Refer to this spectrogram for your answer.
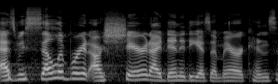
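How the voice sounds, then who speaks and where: A woman's bright, sharp, medium-pitched voice at a fairly quick pace with ordinary pitch variation. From Jamaica, moved to US at nine. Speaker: speaker sharing immigrant story. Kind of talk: prepared personal testimony speech. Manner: formal, read-aloud.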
